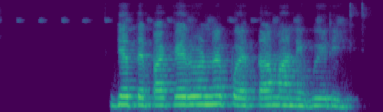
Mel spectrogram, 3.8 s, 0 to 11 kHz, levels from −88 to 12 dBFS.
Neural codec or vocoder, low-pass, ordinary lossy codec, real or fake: none; 9.9 kHz; Opus, 16 kbps; real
